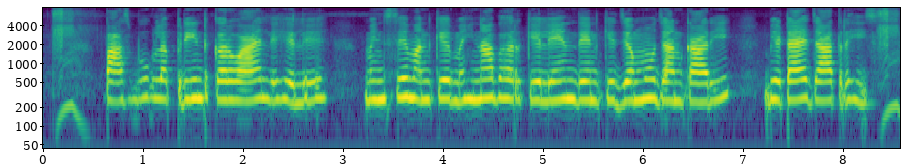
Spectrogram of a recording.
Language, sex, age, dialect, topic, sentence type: Chhattisgarhi, female, 31-35, Northern/Bhandar, banking, statement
